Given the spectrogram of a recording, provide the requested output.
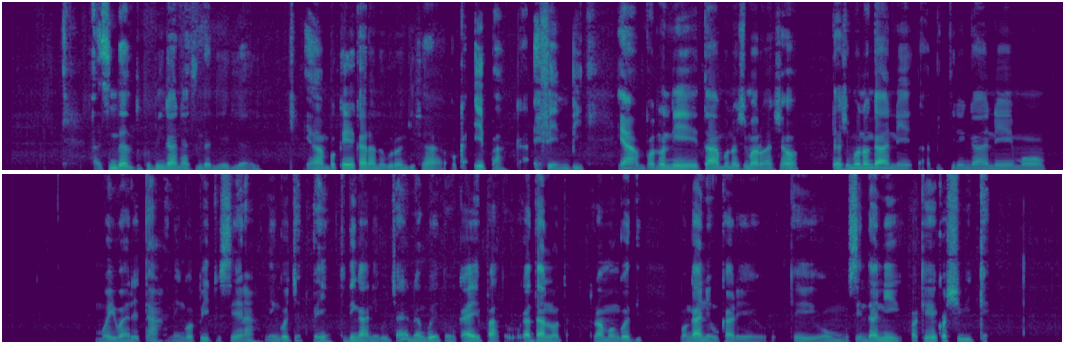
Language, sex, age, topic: Oshiwambo, male, 18-24, finance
